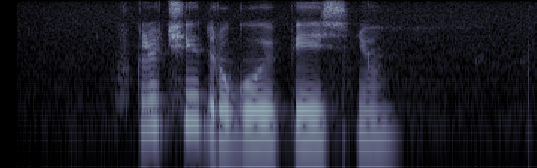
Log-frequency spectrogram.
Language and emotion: Russian, sad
